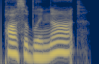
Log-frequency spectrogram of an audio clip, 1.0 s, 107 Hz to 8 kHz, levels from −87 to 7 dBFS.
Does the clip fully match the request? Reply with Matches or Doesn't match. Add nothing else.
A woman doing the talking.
Matches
